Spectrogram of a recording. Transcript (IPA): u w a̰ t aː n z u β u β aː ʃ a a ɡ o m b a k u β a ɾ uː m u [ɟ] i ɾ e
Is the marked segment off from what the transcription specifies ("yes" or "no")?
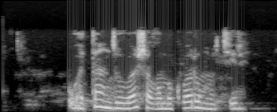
yes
